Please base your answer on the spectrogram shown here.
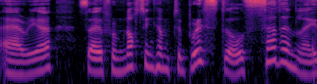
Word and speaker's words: Bristol: So from Nottingham to Bristol, suddenly the pronunciation changes dramatically. Bristle instead of Bristol, Okay. and everything ends in ul.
